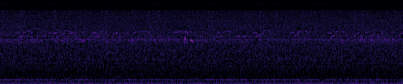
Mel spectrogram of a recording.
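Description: Near silence: the outdoor microphone picks up only a faint, steady low hum, with faint scattered high chirps.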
